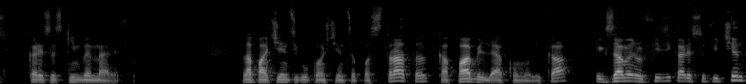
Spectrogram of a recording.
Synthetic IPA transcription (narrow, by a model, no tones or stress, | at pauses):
sʲ | kaɾe̞səskʲimbe̞mana̰d͡ʒment̪ | lapat͡ʃie̞nt̪sikuko̞nʃt̪ient̪səpəst̪ɾat̪əkapabild̪e̞ako̞munika | e̞ɡzame̞nulfizikaɾe̞sufit͡ʃie̞nt̪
